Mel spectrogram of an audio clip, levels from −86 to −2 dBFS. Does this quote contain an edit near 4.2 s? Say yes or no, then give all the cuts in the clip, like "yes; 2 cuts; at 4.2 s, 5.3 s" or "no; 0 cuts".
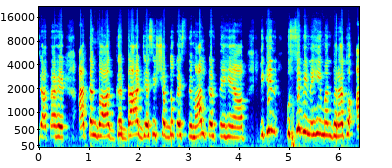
no; 0 cuts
